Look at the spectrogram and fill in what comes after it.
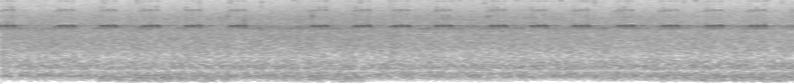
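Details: Grasshoppers stridulating in a meadow: a shrill, high buzz broken into quick clusters of pulses, repeating at a fast, steady pace over a soft background hiss.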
